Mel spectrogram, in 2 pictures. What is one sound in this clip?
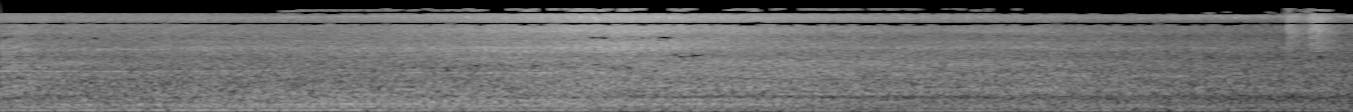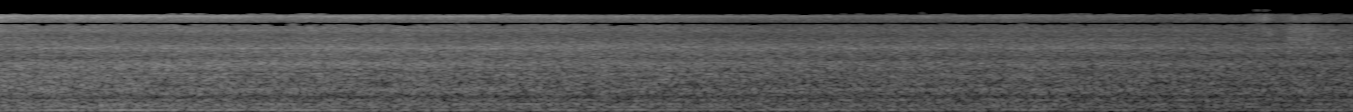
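A diesel train rumbles past close by and fades into the distance.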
